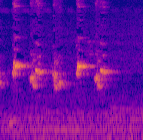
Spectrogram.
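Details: Relaxed pre-dawn singing by a yellow-vented bulbul from Bekasi, one and a half years old: rich, gurgling two-note phrases, rising then falling, delivered in a rapid burst.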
